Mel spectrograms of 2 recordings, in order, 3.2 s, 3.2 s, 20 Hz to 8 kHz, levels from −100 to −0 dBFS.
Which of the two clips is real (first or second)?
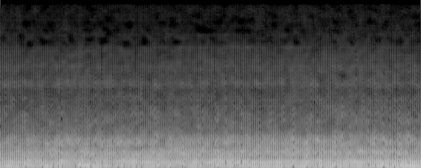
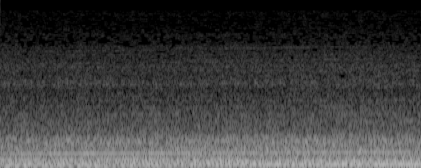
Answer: second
